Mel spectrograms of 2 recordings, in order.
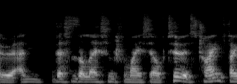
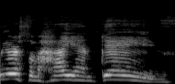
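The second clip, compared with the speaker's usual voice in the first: high, slow, drawn-out voice; 8 semitones higher than usual. Retelling a street moment with a friend: Jennifer Coolidge impression.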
